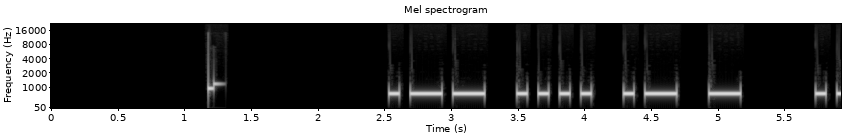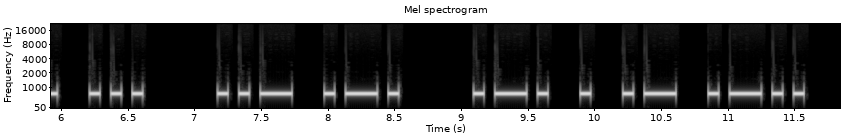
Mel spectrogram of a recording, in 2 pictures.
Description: Morse code, heard as a keyed tone, about 15 wpm, 700 Hz. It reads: WHAT IS UR REAL
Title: Sentences from Top 300 Words and Abbreviations 15wpm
